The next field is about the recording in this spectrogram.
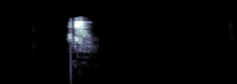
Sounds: Sneeze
